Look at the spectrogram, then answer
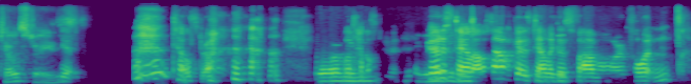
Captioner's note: laughs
